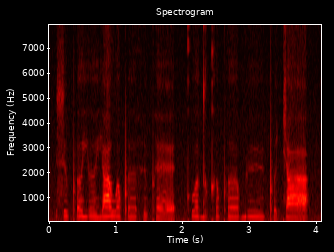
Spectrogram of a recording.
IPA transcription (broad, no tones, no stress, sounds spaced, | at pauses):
s y pʼ ə j ɘː j a w ʌ pʼ ɘː h y pʰ ɛ | kʷʰ ʌ d u kʰ ə pʰ əː b yː pʼ ə c a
